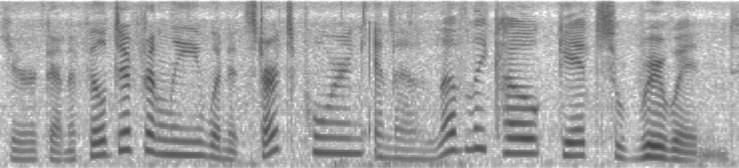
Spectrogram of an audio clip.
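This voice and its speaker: Animated, high-voiced live-wire woman. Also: a little slow, a little hiss or hum. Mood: teasing. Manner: playful, teasing, animated. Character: lively, teasing woman housemate, a live wire. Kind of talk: naturalistic audio drama acting.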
